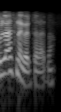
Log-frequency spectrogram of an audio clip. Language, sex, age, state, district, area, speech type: Marathi, male, 18-30, Maharashtra, Thane, urban, conversation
